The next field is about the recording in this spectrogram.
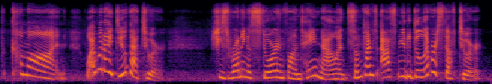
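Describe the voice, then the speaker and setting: A woman voicing a cheerful, curious young female cat yokai in a video game, with a light girlish voice and an expressive, chatty delivery. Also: sits high, fairly quick, a little hiss or hum. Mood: chatty, bright. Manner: expressive, eager, chatty, wistful at times. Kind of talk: scripted game character voice-over.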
